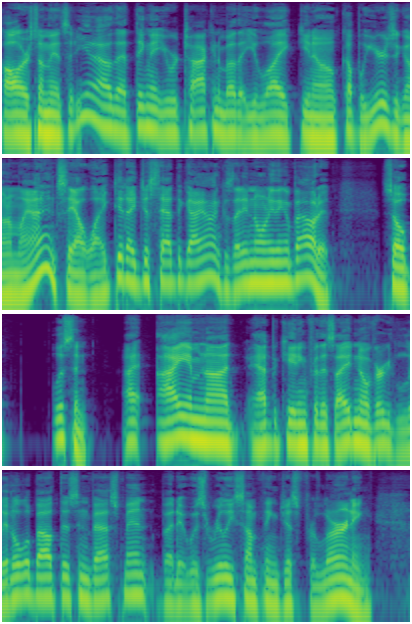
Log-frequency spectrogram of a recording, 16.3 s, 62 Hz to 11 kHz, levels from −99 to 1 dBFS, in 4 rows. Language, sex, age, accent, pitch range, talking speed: English, male, 40-59, American, 115-145 Hz, 250 wpm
